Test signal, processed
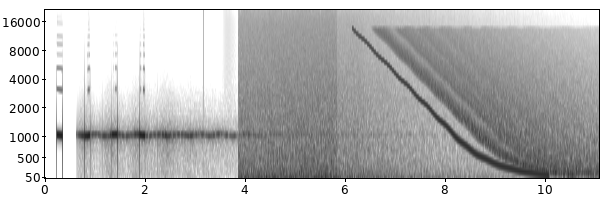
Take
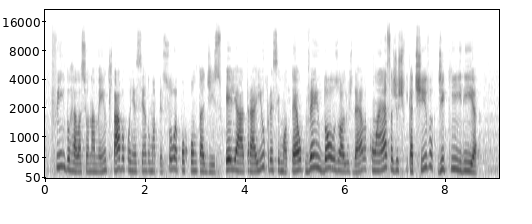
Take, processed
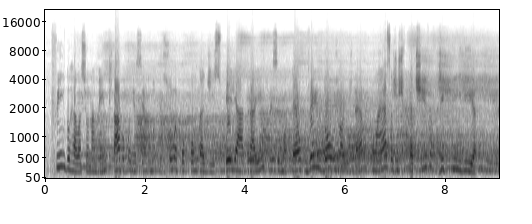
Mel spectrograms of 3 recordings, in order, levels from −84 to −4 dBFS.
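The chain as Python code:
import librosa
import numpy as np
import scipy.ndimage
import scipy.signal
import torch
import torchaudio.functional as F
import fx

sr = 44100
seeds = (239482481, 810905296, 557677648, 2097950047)

y = fx.echo_diffused(x, sr, ms=525, feedback_pct=73, wet_db=-7)
y = fx.wow_flutter(y, sr, seeds[0], rate_hz=2.1, depth_cents=29.0)
y = np.clip(y, -10.0 ** (-21.5 / 20.0), 10.0 ** (-21.5 / 20.0))
y = y * 10.0 ** (7.5 / 20.0)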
